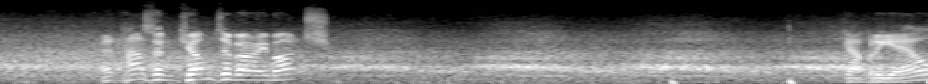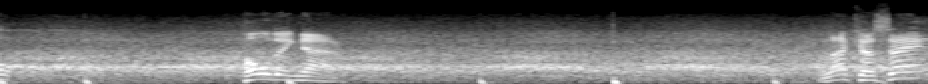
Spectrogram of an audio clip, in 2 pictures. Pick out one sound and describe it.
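A large crowd murmurs and chants steadily in a stadium.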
